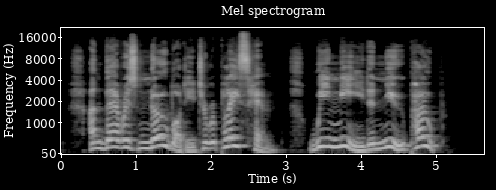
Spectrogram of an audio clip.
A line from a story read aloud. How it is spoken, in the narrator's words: cried a man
